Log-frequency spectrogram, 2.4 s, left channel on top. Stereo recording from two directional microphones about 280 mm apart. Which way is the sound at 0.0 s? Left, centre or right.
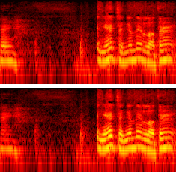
Centre.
